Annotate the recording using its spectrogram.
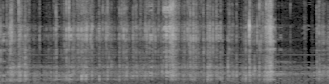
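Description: A small plastic zip bag holding a set of polyhedral dice being handled: the plastic crinkles and the dice click against each other, irregularly, with a couple of louder rustles about two and three seconds in.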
